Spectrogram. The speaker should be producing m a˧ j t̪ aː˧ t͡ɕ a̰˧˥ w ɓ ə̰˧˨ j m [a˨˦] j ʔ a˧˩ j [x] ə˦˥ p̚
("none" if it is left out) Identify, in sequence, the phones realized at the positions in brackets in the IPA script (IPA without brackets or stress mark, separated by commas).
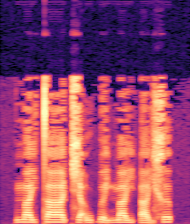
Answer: a˨˦, x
